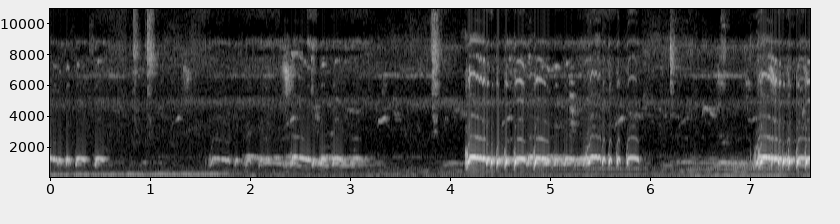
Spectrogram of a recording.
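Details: Zebra dove song in several phrases, each a fast stuttering run of coos at a steady pitch, with a low steady hum underneath. Later phrases are louder.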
